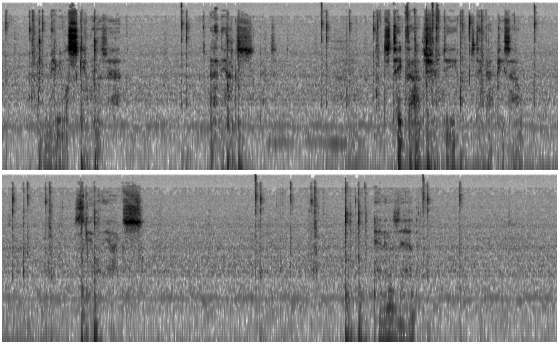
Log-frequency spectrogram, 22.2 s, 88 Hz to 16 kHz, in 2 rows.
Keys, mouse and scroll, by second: 0.6 shift+middle click, 1.4 s, 4.6 s, 6.7 middle click, 8.3 shift+d, 8.7 scroll down 2, 9.0 middle click, 10.4 click, 11.4 middle click, 12.5 s, 16.4 scroll up 2, 16.7 middle click, 17.8 s, 20.1 middle click.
